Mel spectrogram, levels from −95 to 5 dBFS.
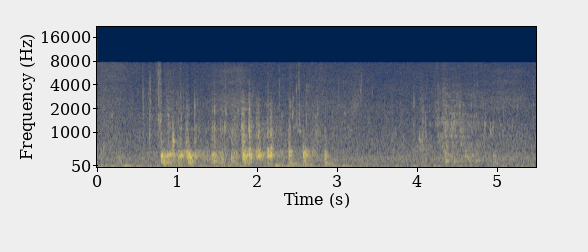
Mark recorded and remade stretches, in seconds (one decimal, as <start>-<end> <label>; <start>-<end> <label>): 0.0-5.5 recorded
